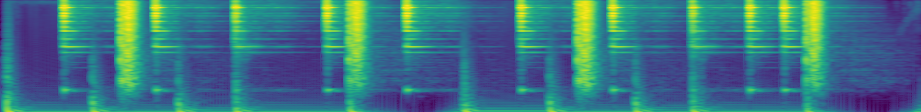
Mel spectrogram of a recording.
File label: Bass drop DRUM; Loki beatz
